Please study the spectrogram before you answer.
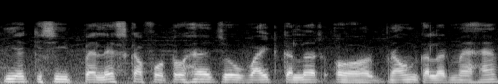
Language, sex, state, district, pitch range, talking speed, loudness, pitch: Hindi, male, Rajasthan, Bikaner, 105-115 Hz, 170 wpm, -12 LUFS, 110 Hz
